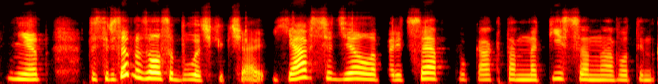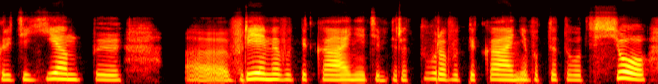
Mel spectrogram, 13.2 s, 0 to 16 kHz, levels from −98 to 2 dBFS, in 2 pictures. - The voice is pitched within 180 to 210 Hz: No, high, 220 Hz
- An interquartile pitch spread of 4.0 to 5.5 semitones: No, average, 2.9 semitones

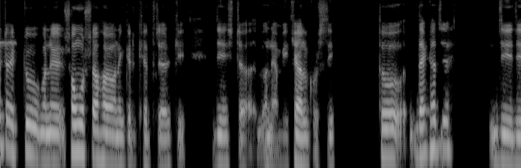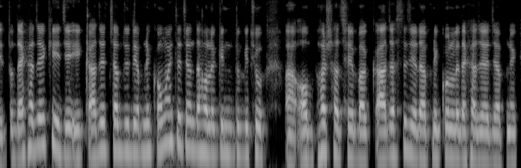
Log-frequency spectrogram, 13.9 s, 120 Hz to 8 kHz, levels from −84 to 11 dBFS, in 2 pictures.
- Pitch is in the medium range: Yes, medium, 165 Hz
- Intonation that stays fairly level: No, average, 3.8 semitones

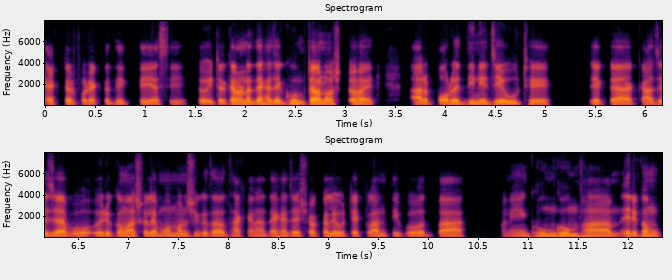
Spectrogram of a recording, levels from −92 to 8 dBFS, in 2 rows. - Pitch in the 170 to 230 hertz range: No, low, 135 Hz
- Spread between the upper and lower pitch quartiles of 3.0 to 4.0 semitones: Yes, average, 3.6 semitones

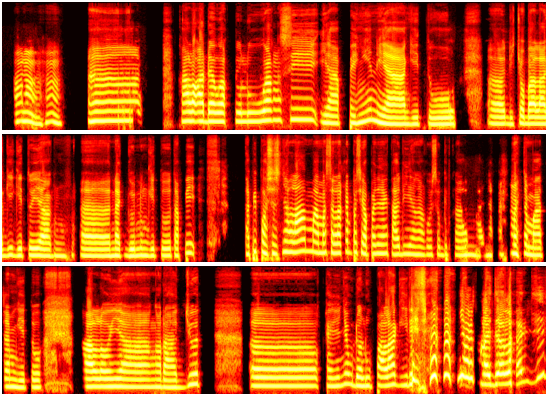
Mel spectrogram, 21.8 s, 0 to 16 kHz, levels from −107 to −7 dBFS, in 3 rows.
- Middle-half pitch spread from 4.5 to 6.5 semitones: Yes, average, 5.2 semitones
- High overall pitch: Yes, high, 235 Hz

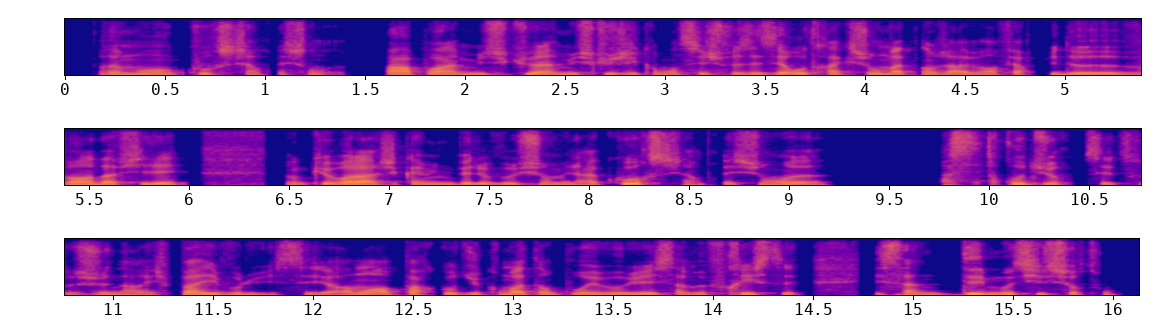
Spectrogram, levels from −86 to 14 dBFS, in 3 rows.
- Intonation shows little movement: No, average, 4.0 semitones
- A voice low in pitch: Yes, low, 110 Hz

